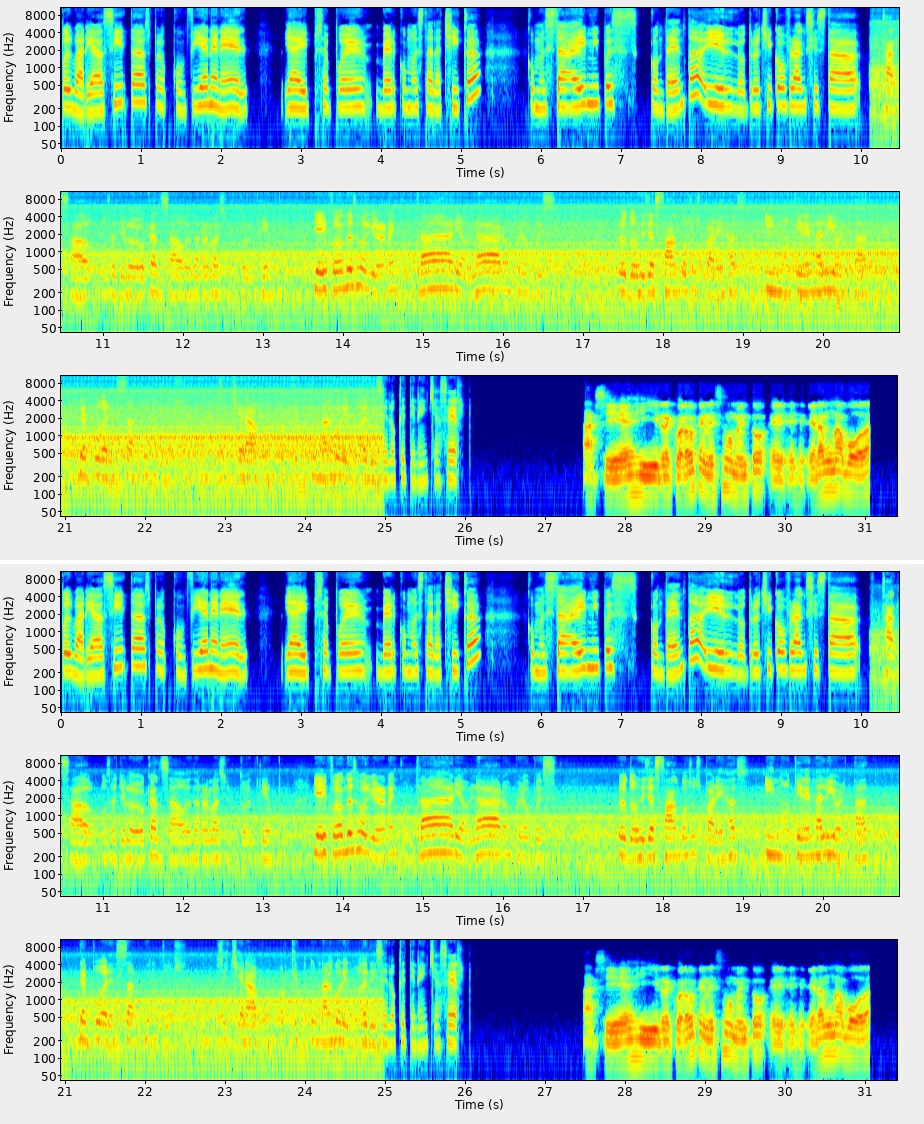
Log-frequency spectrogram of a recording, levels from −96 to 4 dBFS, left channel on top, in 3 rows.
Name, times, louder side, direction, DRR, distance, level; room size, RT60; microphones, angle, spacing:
voice 1, 0.0-2.3 2.8-10.0 10.3-16.7 17.4-20.6 21.1-22.5 22.9-26.0, equal, ahead, 3.1 m, -24 dB
sound 1, 10.1-25.0, left 5 dB, 90° left, 1.1 m, -25 dB
voice 2, 27.5-31.1, left 3 dB, 50° left, 2.2 m, -19 dB
head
